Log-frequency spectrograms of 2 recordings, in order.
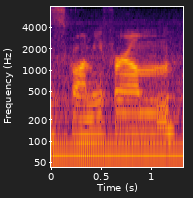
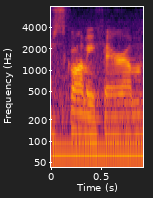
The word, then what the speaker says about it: squamiferum: Philodendron squamiferum, or squamiferum. I hear people pronounce that both ways.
